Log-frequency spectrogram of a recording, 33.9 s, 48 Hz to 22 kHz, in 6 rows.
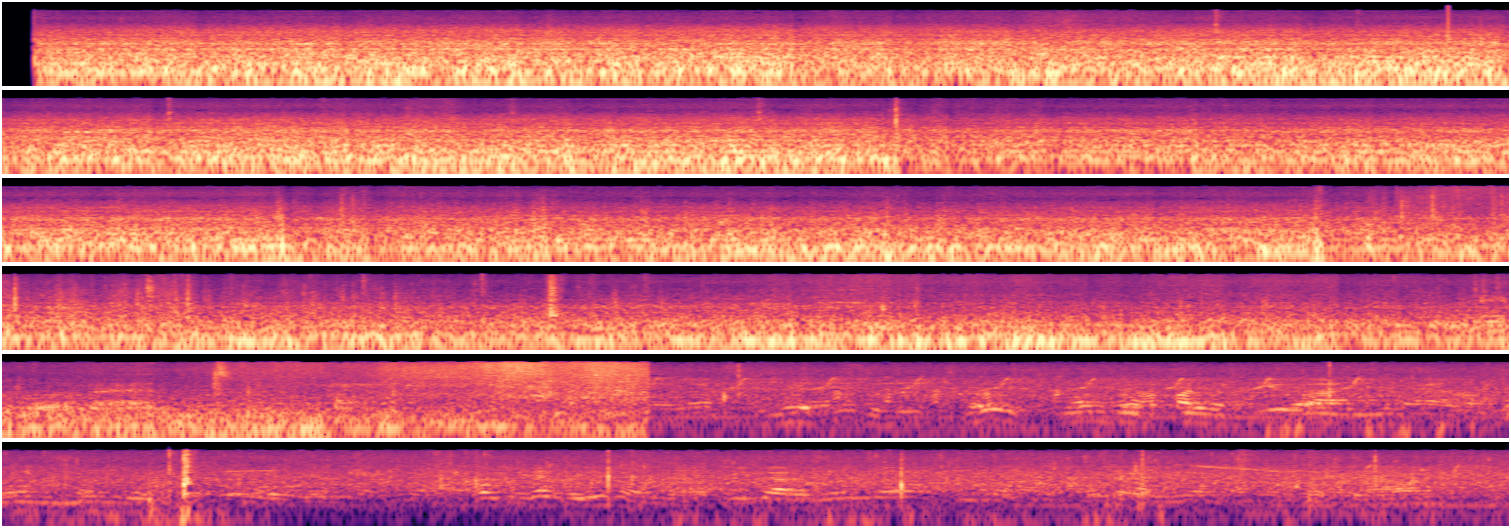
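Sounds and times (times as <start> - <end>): car road and engine noise: 0.1 - 29.0.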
